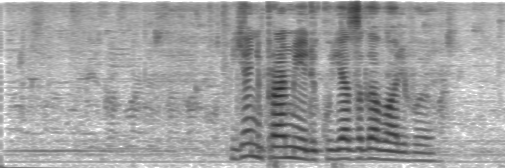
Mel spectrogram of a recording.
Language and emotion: Russian, neutral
